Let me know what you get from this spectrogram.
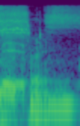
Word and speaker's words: Mx: It's still pronounced mix. It's like mix.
